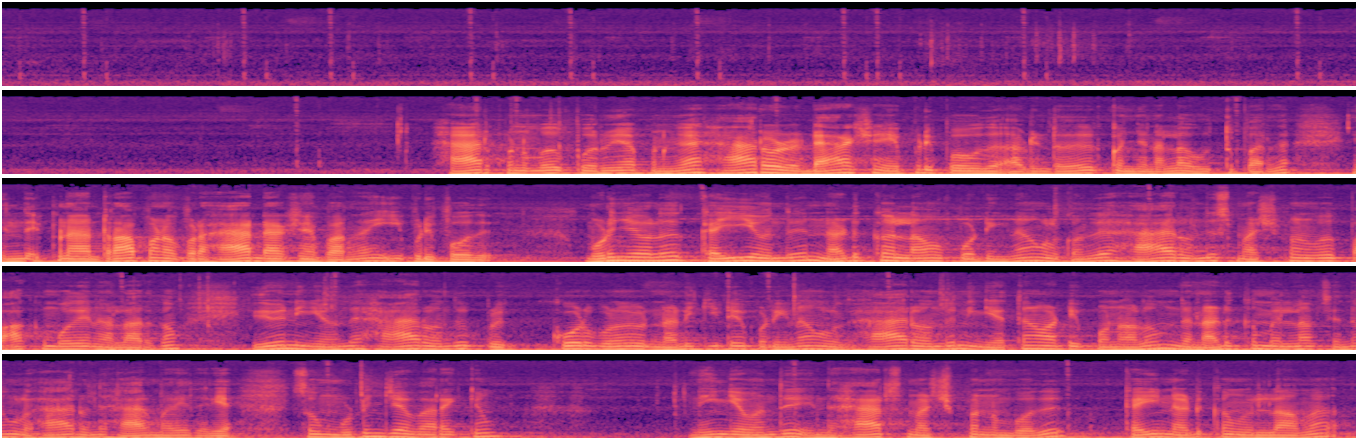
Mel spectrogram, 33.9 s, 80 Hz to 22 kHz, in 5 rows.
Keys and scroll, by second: 8.9 ctrl+=, 9.0 ctrl+space, 18.9 ctrl+z, 26.9 ctrl+z.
